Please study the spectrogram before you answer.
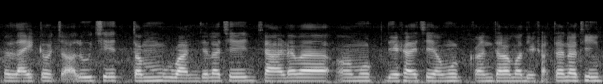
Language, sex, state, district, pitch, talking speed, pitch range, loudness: Gujarati, male, Gujarat, Gandhinagar, 160 Hz, 140 wpm, 160-170 Hz, -16 LUFS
